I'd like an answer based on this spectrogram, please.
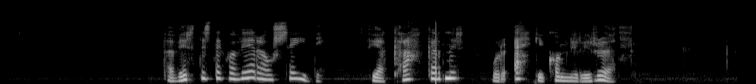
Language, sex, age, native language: Icelandic, female, 30-39, Icelandic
